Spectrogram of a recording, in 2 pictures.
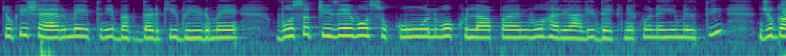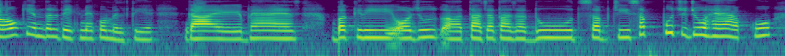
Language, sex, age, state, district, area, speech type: Hindi, female, 60+, Rajasthan, Jaipur, urban, spontaneous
